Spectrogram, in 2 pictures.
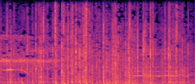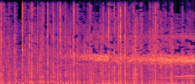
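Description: A dense fireworks barrage: many shells and crackers going off at once, making a continuous stream of sharp bangs and crackling with no pause.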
